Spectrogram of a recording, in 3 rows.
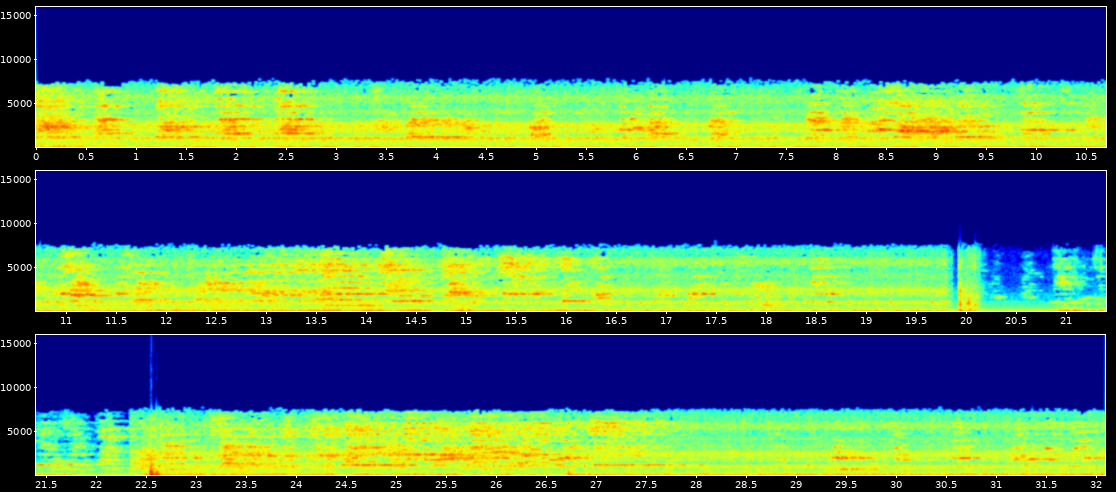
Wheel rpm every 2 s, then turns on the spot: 90, 90, 90, 90, 90, 80, 70, 70, 70, 60, 10, 80, 70, 70, 70, 70.
none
